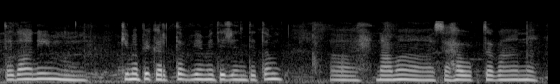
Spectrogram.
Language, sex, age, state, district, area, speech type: Sanskrit, female, 18-30, Karnataka, Uttara Kannada, rural, spontaneous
